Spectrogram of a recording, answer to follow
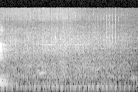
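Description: A small engine idling steadily under outdoor background noise.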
